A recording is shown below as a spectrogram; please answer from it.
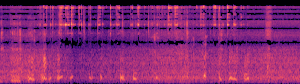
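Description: A small dog digging in dirt, its paws scratching in quick, uneven strokes with short snuffling grunts in between, "a little industrial drill."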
